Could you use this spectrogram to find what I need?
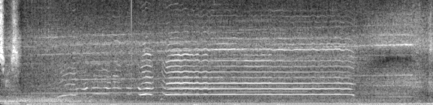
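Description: A woman shouts and sings out joyfully nearby.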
